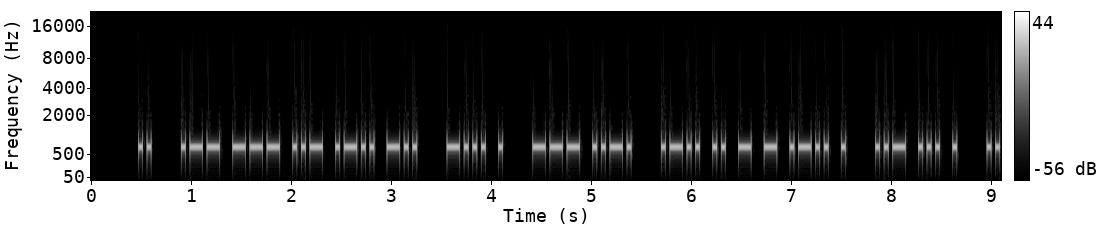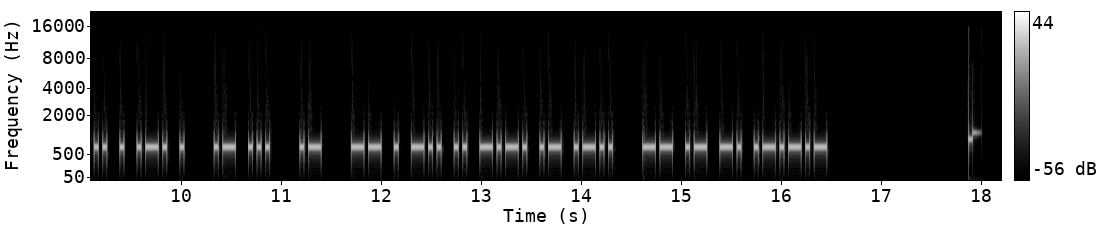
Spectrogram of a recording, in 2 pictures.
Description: Morse code, heard as a keyed tone, about 28 wpm, 700 Hz. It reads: I WOULD BE OF LITTLE USE HERE AS A MEDICAL MAN.
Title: Sentences from Top 1000 Words - Review Part 5 - 28wpm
